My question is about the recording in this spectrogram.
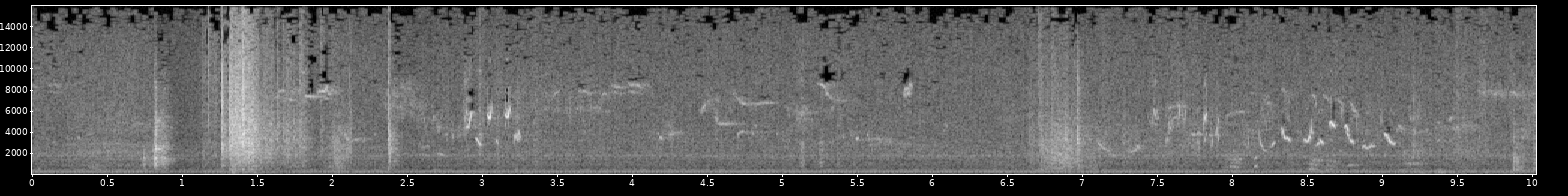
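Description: Rustling and scraping handling noises from copper tubing being bent and fitted by hand, loudest about a second and a half in and again near seven seconds. Under them runs a steady low hum, with scattered faint bird chirps.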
